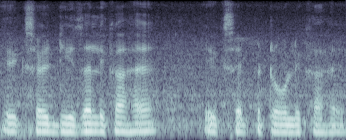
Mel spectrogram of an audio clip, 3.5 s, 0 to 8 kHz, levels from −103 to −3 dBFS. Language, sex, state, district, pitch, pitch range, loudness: Hindi, male, Punjab, Pathankot, 120 Hz, 115-125 Hz, -19 LUFS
